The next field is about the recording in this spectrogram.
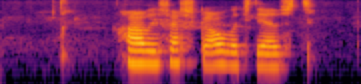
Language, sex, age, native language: Icelandic, female, 9, Icelandic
